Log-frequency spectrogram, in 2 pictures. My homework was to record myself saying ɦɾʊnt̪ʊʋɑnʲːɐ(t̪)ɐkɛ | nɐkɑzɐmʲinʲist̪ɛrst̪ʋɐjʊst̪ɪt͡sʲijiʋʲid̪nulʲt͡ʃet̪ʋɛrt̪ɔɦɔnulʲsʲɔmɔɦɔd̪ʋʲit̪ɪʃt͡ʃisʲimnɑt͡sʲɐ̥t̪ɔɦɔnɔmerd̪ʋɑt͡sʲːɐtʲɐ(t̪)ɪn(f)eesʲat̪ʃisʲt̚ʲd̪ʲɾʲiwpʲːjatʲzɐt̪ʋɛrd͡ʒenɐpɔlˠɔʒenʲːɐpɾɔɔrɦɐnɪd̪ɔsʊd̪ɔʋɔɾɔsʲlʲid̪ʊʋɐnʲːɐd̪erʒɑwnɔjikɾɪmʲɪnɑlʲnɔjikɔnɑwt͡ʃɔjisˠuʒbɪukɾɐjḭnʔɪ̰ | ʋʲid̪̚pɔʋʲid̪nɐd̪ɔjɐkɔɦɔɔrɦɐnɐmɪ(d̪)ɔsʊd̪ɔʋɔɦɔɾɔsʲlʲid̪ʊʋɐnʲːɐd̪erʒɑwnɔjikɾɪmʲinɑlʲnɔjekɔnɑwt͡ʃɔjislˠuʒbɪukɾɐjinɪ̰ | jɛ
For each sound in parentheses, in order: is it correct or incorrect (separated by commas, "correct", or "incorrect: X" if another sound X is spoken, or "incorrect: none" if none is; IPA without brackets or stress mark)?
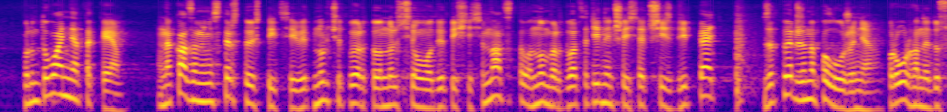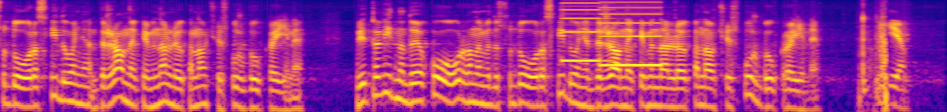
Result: correct, incorrect: d̪, incorrect: ʃ, correct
